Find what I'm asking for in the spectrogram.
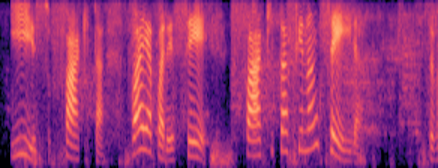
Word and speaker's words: FACTA: de faca, A de amor, C de casa. T de tatu, A de amor. Facta. O C de casa é mudo.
